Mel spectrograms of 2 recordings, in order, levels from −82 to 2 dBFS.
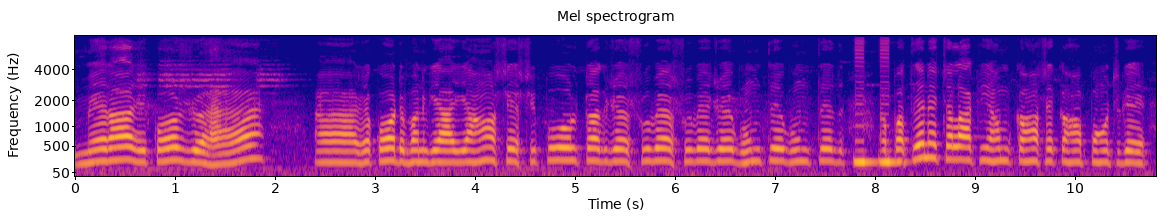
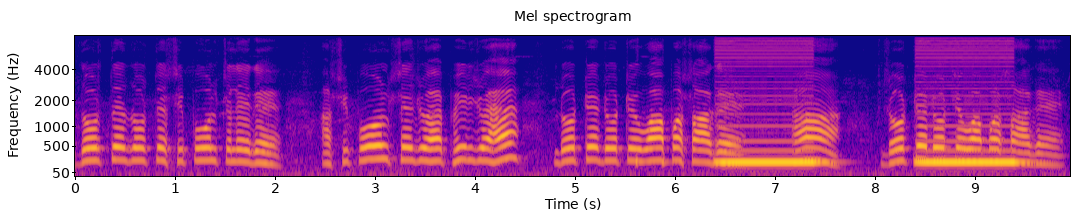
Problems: constant background noise, background conversations at intervals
